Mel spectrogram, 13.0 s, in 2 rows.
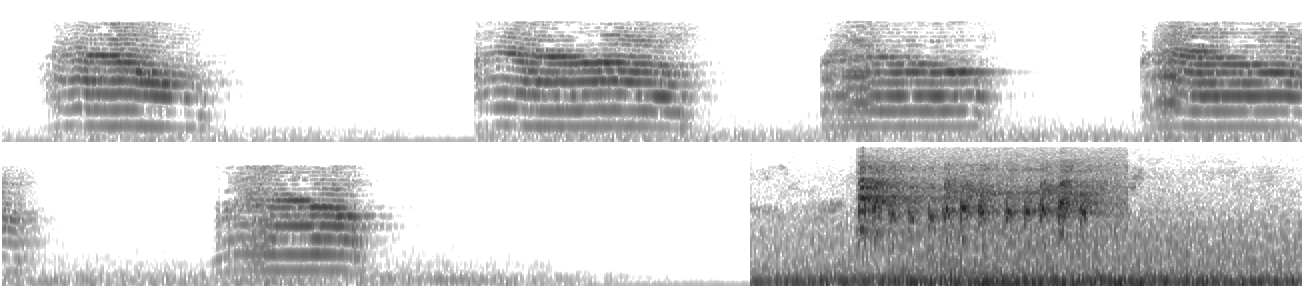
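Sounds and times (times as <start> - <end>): cat meowing: 0.2 - 1.0, 2.4 - 3.5, 4.1 - 5.0, 5.7 - 6.7, 7.6 - 8.4.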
